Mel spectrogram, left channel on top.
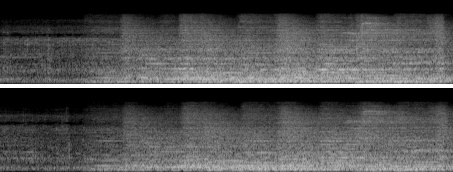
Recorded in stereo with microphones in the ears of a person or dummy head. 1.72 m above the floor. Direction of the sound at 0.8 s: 70° left (ahead or behind).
